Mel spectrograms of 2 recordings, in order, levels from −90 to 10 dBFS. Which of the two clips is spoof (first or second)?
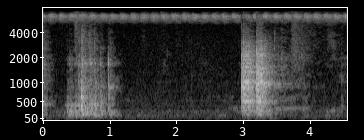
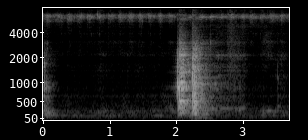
second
